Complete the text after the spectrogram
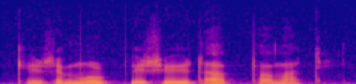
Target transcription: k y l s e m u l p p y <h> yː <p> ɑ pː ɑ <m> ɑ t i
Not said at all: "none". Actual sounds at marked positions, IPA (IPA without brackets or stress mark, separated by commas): s, t, m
